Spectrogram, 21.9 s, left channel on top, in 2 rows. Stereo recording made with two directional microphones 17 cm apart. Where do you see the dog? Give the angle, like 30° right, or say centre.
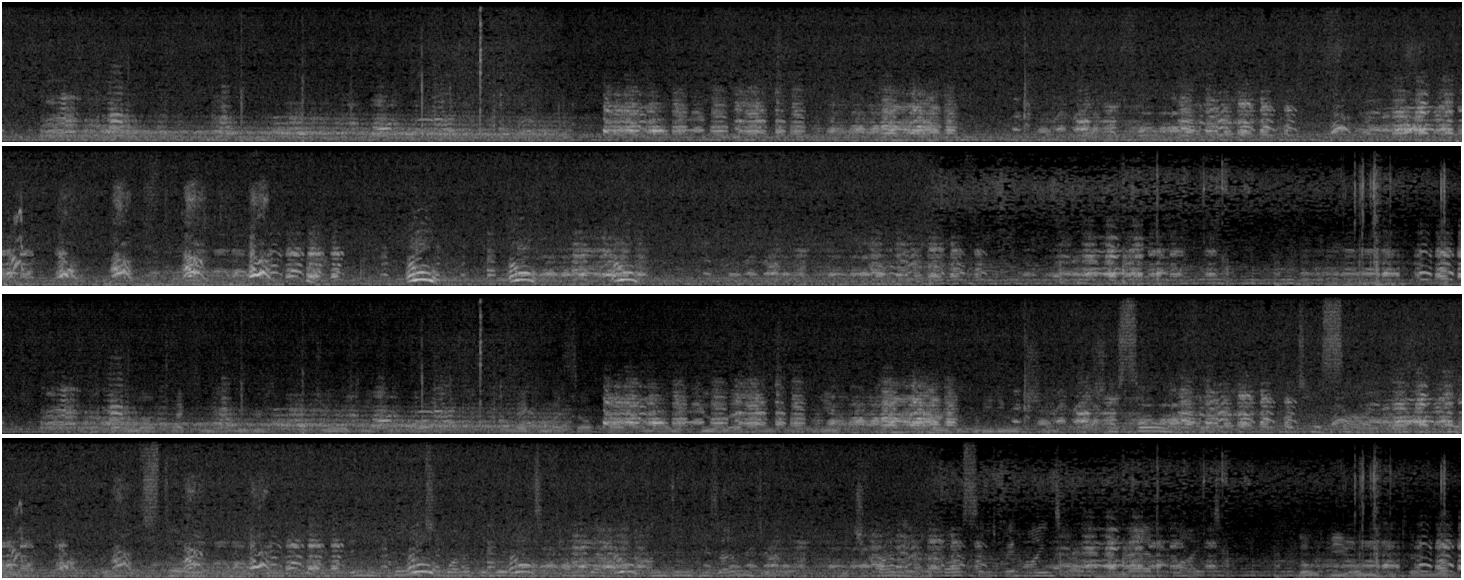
40° left.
